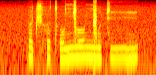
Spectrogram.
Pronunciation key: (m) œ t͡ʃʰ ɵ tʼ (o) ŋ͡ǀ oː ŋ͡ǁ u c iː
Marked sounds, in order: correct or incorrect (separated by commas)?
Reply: incorrect, correct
